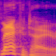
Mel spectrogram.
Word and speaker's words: McIntyre: It's McIntyre, right?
